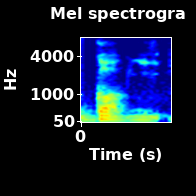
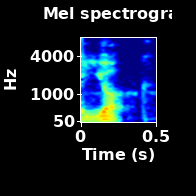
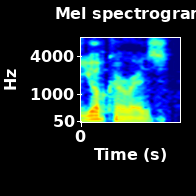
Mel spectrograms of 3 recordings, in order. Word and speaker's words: Gyokeres: It's not Gok. You don't pronounce the G, do you? You just say Yok. Like you pronounce, it's a silent G, no? You just say Gyokeres because he plays in the piss league.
